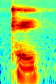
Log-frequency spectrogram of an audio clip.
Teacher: T is d but no voicing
